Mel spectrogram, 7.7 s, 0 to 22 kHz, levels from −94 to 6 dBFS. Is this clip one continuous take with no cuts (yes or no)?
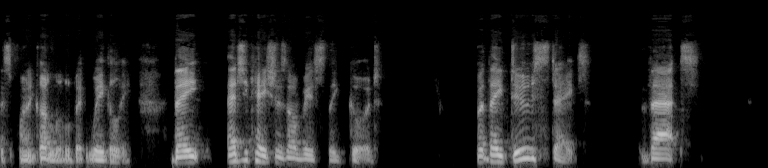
yes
